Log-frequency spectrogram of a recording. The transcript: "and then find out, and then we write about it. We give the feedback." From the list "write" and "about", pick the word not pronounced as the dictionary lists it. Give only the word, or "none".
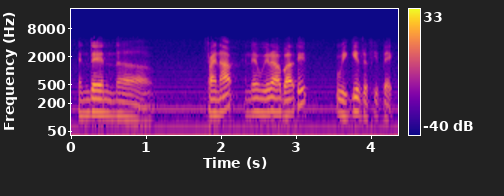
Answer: write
